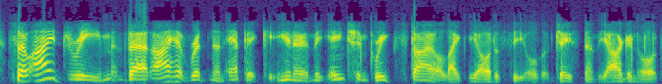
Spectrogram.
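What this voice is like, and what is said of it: Anglo-Australian accent. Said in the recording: “a woman on the plane who talks just like me, the sort of Anglo-Australian accent, you're not quite sure where it's from”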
